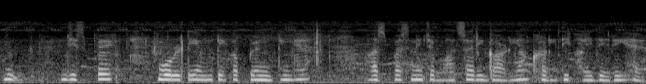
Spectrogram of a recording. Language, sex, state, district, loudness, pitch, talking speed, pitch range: Hindi, female, Chhattisgarh, Raipur, -20 LUFS, 215 Hz, 160 wpm, 200-220 Hz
